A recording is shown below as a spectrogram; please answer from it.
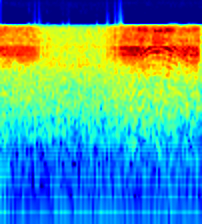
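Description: Fishing reel buzzing as a hooked fish runs and pulls line off the spool, the pitch rising and falling with the speed of the run. It is brief at the start and comes back louder about a second in.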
